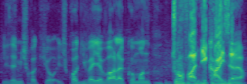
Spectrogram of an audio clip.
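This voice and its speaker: A man giving playful play-by-play commentary on a wrestling game stream, excitable and laughing, bursting into shouts. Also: mid-range voice, racing.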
